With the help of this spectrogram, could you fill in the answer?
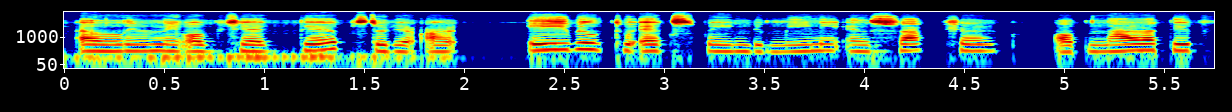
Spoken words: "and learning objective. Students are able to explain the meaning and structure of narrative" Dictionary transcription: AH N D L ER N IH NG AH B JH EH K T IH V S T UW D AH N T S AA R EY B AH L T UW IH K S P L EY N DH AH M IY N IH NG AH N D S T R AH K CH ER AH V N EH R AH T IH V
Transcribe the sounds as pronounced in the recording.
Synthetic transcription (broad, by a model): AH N L ER N IH NG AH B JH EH K T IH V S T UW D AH T AA R EY B AH L T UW IH K S P L EY N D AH M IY N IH NG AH N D S T R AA K CH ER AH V N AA R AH T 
